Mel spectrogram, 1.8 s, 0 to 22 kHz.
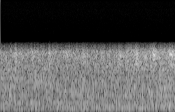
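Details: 2006 Dodge Durango 5.7 Hemi, 112,000 on the clock, idling: light, quick ticking keeping pace with engine speed, loudest at the passenger-side wheel well, hot or cold, worsening; lifters or exhaust manifold bolt suspected, not confirmed.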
